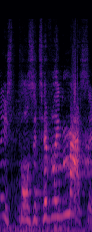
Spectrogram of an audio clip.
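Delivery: sudden switch to fake put-on Australian accent. Spotting a lizard, he suddenly talks differently; put-on australian accent. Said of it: "Why are you talking like that?".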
